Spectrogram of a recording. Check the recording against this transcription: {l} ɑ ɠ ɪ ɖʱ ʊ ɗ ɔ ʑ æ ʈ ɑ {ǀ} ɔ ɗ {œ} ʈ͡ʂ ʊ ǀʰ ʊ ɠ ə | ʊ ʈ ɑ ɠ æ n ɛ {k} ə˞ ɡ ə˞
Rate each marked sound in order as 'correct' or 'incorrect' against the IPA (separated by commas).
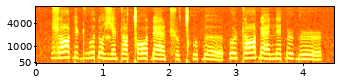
incorrect, correct, incorrect, incorrect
